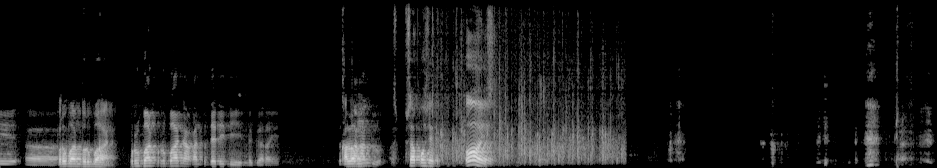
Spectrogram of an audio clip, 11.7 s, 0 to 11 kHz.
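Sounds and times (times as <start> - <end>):
speech: 0.7 - 3.6, 4.2 - 6.3
loud crowd applause sound effect: 4.9 - 7.9.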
